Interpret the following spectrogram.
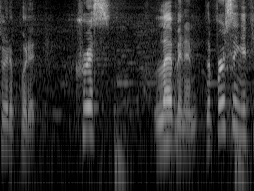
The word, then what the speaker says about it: Chris Leben: Because Mike says Leben, I say Leben. Well, German, it's a German name, would be Leben. Leben. So you're both wrong. We're both wrong. Me growing up in South, my family pronounces it Leben, which I think is just like the chopped up, white trash way of pronouncing the name. So it's sort of the Leben, Las Vegas type of pronunciation.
